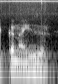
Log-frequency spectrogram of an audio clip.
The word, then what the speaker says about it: connoisseur: टॉप हो, park बेहतरीन हो, उसे पार्क ही है, उसे बोलते कनाइजर। ठीक है।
